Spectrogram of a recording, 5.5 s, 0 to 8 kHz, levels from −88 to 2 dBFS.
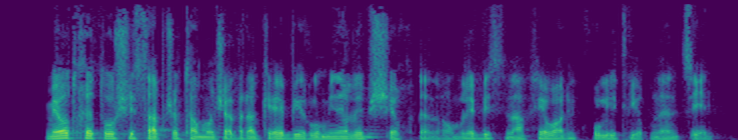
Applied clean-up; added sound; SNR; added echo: neural mask model DeepFilterNet 3.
